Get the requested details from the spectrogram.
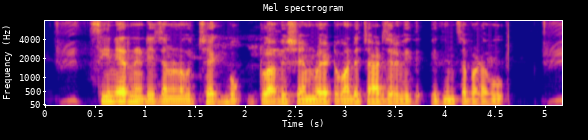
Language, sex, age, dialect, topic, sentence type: Telugu, male, 18-24, Central/Coastal, banking, statement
